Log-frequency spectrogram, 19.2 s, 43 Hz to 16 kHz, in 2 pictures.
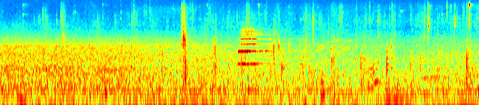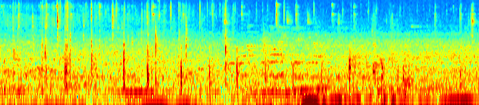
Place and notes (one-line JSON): {"title": "Berlin: Vermessungspunkt Friedelstraße / Maybachufer - Klangvermessung Kreuzkölln ::: 31.10.2013 ::: 23:50", "date": "2013-10-31 23:50:00", "latitude": "52.49", "longitude": "13.43", "altitude": "39", "timezone": "Europe/Berlin"}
